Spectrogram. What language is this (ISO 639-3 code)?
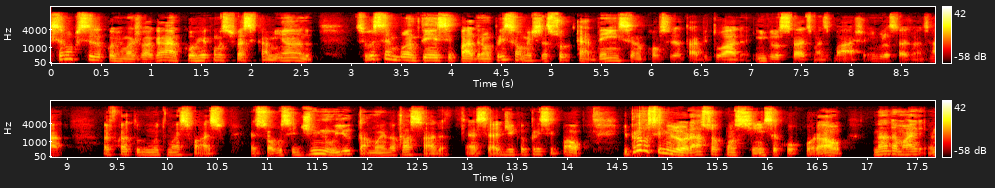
por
